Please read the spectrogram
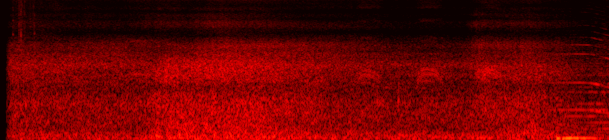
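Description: Ocean surf: waves breaking and washing in, swelling about one and a half seconds in. Music with a deep bass comes in just before the end.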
